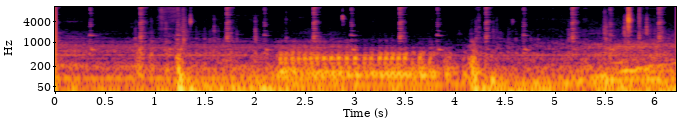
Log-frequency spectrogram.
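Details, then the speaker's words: FuelTech 500 hp electric-converted Ford Mustang Fox Body with its original manual gearbox, in third gear around 2000 rpm: quiet drive with a soft gear whine rising with speed. This is normal gearbox noise. "You hear the noise of the gearbox now You hear the noise of the gearbox, that's an original gearbox"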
